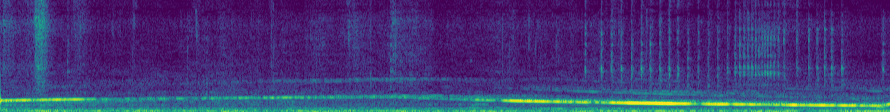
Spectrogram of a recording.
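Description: A siren wailing in the distance: a single tone that jumps up quickly, climbs a little, then slides slowly down, repeating about every five seconds.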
